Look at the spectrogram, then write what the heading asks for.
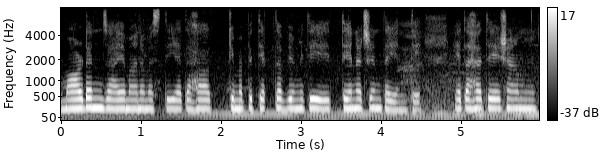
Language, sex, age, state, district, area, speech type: Sanskrit, female, 18-30, Karnataka, Uttara Kannada, rural, spontaneous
